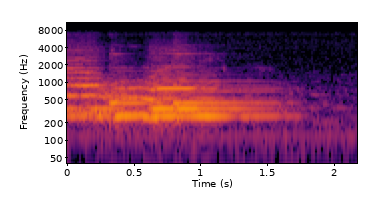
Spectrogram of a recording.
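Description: A young girl singing, holding a note that dies away shortly before the end.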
